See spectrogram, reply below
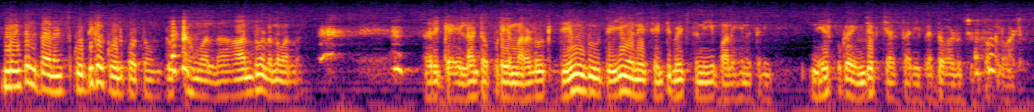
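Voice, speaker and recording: A man's voice: medium pitch, rapid-fire, husky, lightly acted. An actor with a Telugu Indian accent playing a rationalist young father in an old radio drama, speaking emphatically and theatrically with English words mixed in. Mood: firm, reasoning. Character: rationalist young father, atheist, anguished over his son. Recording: tinny narrow-band old radio recording.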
